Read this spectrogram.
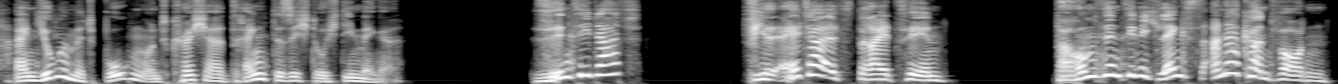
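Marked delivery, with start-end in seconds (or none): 4.0-10.0 put-on high, louder puzzled boy's voice; insistent questioning boy. A narrator's reading. Boy questions much older newcomers, insistent and high. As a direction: press the newcomers in a raised pitch.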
